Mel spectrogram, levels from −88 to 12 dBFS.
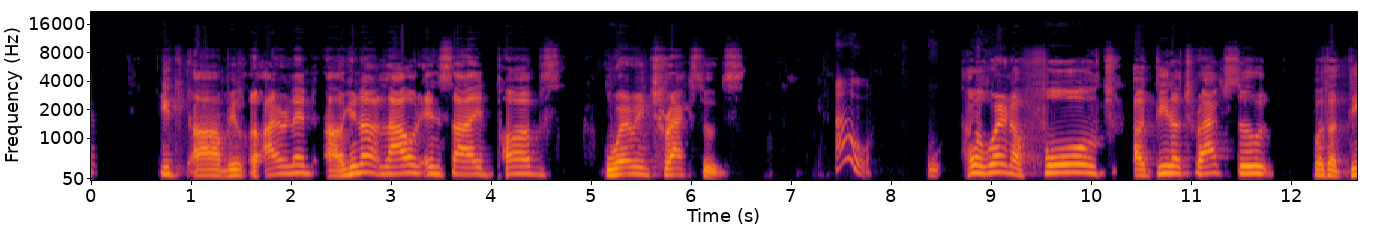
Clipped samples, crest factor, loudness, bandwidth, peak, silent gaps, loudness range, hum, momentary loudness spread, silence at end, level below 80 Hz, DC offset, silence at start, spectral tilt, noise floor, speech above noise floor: under 0.1%; 14 dB; -16 LUFS; 9.6 kHz; -2 dBFS; none; 5 LU; none; 13 LU; 0 s; -62 dBFS; under 0.1%; 0 s; -6 dB/octave; -66 dBFS; 51 dB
